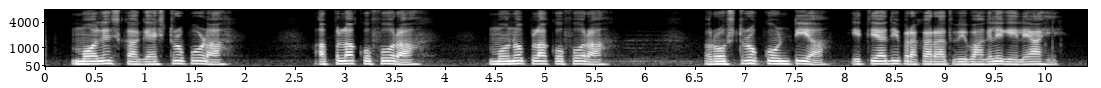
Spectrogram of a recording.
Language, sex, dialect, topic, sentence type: Marathi, male, Standard Marathi, agriculture, statement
